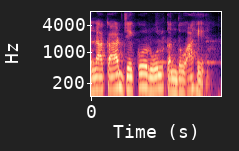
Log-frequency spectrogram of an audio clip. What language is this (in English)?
Sindhi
